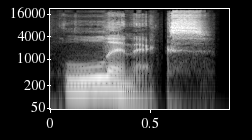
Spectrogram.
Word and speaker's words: Linux: The standard American English way to say it is Linux. Linux. The I sound is short like in sit or is linux.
